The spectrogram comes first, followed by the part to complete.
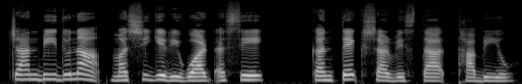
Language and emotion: Manipuri, neutral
